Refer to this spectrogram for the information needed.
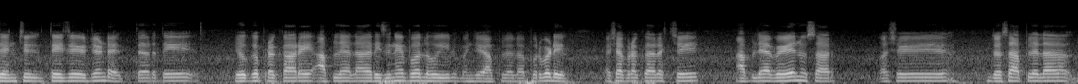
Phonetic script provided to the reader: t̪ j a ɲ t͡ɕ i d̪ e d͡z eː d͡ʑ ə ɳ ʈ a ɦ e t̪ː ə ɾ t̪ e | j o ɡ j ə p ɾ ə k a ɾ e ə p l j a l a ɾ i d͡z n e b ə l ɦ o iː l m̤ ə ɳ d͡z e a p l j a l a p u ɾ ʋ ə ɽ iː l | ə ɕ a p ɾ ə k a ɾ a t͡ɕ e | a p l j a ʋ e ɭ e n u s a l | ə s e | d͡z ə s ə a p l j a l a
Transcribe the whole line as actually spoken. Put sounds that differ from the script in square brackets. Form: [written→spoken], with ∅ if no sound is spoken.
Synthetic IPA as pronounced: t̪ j a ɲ t͡ɕ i [d̪→t̪] e d͡z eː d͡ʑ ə ɳ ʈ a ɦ e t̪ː ə ɾ t̪ e | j o ɡ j ə p ɾ ə k a ɾ e [ə→a] p l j a l a ɾ i d͡z n e b ə l ɦ o iː l m̤ ə ɳ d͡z e a p l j a l a p u ɾ ʋ ə ɽ iː l | ə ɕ a p ɾ ə k a ɾ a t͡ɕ e | a p l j a ʋ e ɭ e n u s a [l→ɾ] | ə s e | d͡z ə s ə a p l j a l a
